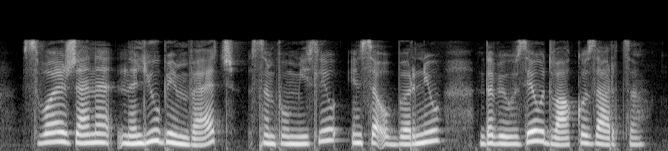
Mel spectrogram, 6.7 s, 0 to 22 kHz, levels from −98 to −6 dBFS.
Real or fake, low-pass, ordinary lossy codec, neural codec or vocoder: real; 7.2 kHz; none; none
